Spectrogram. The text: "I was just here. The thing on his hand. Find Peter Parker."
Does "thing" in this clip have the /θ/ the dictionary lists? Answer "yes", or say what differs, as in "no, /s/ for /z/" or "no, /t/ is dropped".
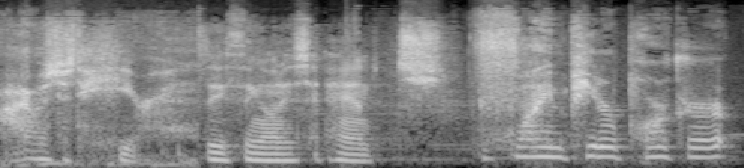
yes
